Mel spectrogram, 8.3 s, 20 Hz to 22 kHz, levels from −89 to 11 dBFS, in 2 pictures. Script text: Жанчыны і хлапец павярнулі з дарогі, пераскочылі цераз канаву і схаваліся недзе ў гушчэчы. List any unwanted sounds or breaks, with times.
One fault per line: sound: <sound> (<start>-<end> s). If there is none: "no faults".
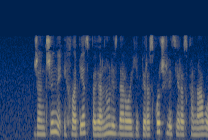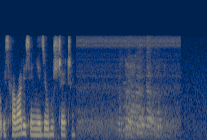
sound: laugh (6.5-7.6 s)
